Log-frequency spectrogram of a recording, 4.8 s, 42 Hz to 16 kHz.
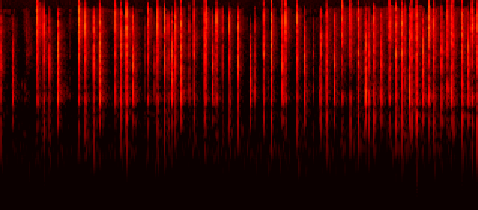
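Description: Long nails tap rapidly on a hollow black plastic Nintendo Switch dock, making 32 quick, sharp clicking taps. The taps are quiet and bright, with a hollow plastic tone near 920 Hz, and each one stops almost instantly with no ring.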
